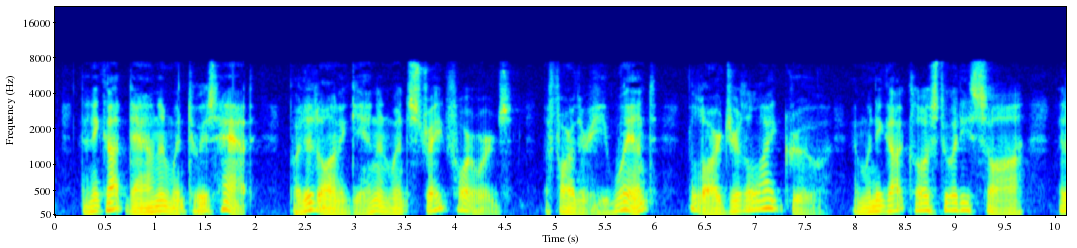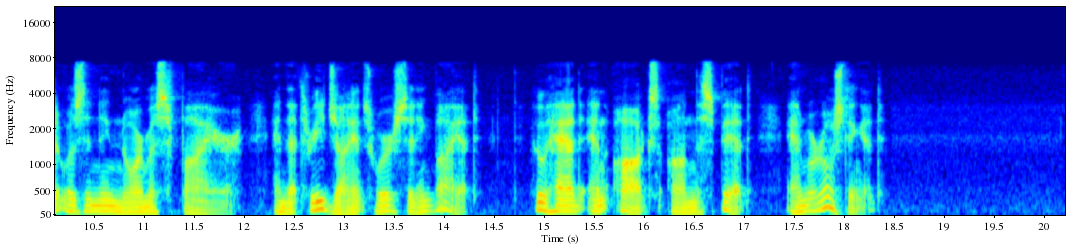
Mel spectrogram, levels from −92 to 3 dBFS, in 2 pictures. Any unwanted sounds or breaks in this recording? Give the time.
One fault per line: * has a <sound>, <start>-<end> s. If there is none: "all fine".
all fine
